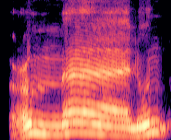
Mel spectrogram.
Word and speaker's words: عمالون: Ummalun. Attention, deux lettres qui se doublent ici. C'est un shadda.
